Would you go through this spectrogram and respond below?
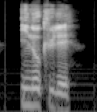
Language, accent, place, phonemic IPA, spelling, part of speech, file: French, France, Lyon, /i.nɔ.ky.le/, inoculer, verb, LL-Q150 (fra)-inoculer.wav
- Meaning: to inoculate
